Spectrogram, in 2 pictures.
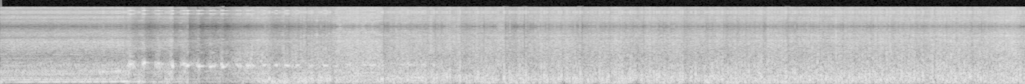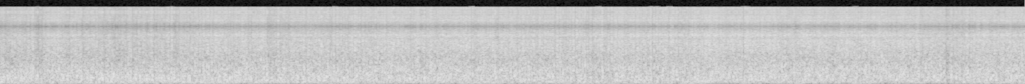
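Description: Car engine revving hard with a rising pitch in the first second or two as the car launches, then a steady rush of wind and engine noise on an outside-mounted camera as the car runs at speed.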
